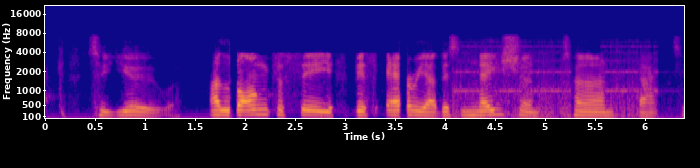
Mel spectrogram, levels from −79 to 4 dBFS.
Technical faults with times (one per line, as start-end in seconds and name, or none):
0.00-6.39 AMR wideband (HD Voice) codec
1.84-3.62 input switched to a poorer device
4.06-6.39 computer activity noise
